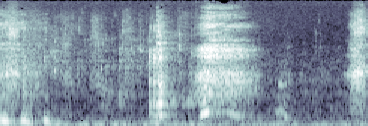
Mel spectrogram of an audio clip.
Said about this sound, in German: Ich schenke dir mal einen Schluck ein. Danke sehr. Gluck, gluck, gluck, gluck, gluck.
